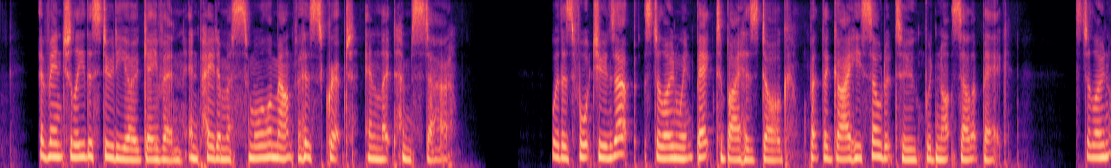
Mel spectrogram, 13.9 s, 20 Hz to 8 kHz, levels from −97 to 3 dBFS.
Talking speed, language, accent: 180 wpm, English, Australian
